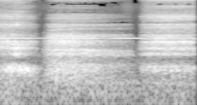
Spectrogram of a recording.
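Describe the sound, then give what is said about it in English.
Deep breathing through a gas mask: three long, loud, hissing breaths with short pauses between them. The airflow has a rough, filtered rasp. “we can measure quite accurately the pressure rise and fall inside the gas mask, which is directly correlated to my lung capacity as I'm breathing in and out. So as I'm breathing deeply,”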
